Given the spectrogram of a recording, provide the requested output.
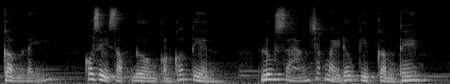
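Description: A woman reading a brisk loyal young friend. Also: lowish voice, lively intonation, warm tone, soft background music, close to an everyday voice. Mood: urgent. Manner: urgent, brusque.

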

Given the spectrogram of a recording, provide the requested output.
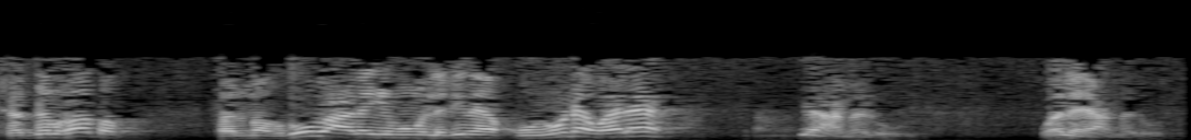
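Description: A man's voice: on the high side, big pitch swings, fast talker. A man with an Egyptian Arabic accent teaching a religious lesson to a group. He asks the room questions and answers them himself, and he draws out vowels to demonstrate recitation. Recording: husky, phone-like lo-fi recording.

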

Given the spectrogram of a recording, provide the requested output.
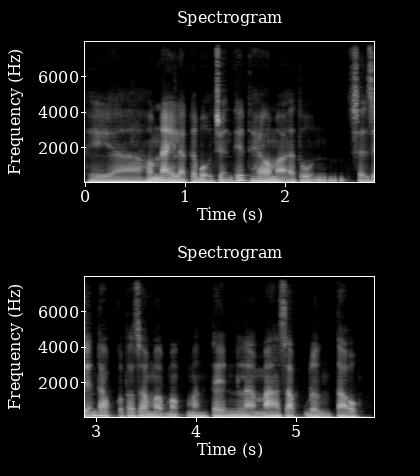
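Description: A man's voice: low-pitched, moderate pace, mellow, dry recording, clean studio sound. A man hosting a story stream, chatting casually with viewers and using many fillers. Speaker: storyteller host. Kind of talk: casual livestream intro.

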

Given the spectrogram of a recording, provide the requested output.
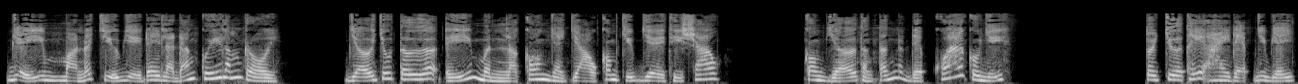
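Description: A woman's voice: mid-range voice, lively intonation, unhurried, no echo. A woman reading the lines of a nosy, fretful elderly village aunt in a recorded story.

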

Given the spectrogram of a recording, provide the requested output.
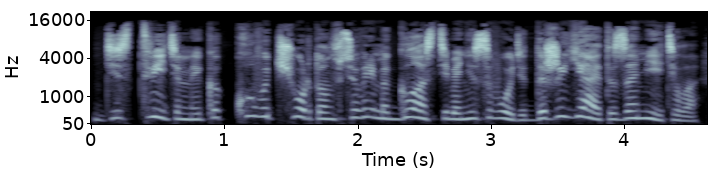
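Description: A woman's voice: a little high, fast talker, a little mellow, dry recording, studio quality, voice pushed up, close to an everyday voice. A woman reading the lines of a nervous, fretting young woman friend in a storybook. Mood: anxious.

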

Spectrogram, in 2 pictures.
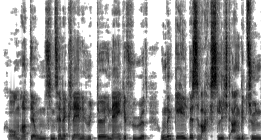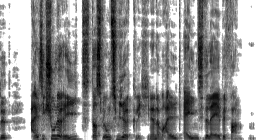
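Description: Audiobook reader: a man telling a first-person tale slowly and earnestly. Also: mid-range voice, lively intonation. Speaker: audiobook narrator. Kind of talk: first-person storytelling reading.

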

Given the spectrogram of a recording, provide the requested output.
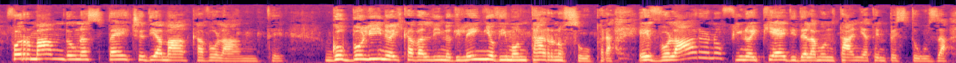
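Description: A woman reading a children's fairy tale aloud as a storyteller, in an expressive, animated way. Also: medium pitch. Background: faint music.

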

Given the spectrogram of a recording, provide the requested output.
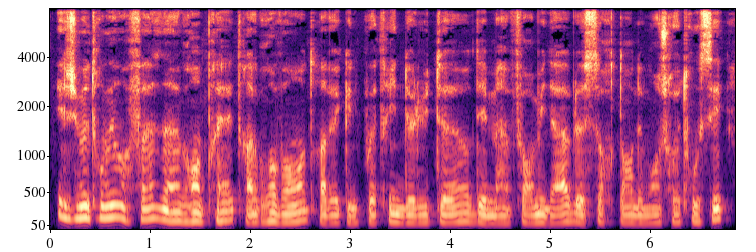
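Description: Husky, mellow male audiobook narrator. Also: fairly low pitch. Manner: measured, expressive storytelling. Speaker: audiobook reader. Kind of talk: scripted narration of a classic tale.

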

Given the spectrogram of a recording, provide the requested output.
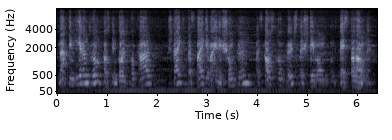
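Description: A man's voice: sits high, sing-song, moderate pace, pushed and bright. A man announcing in an old newsreel, with a clipped, dashing commentary delivery. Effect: old newsreel soundtrack. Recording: distant old newsreel sound with faint music.

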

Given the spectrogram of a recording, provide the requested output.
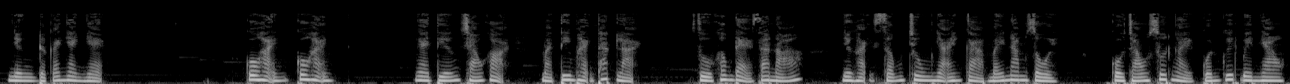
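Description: A woman reading a story aloud in a calm, even voice, narrating and doing every part herself. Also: lowish voice, no room sound.

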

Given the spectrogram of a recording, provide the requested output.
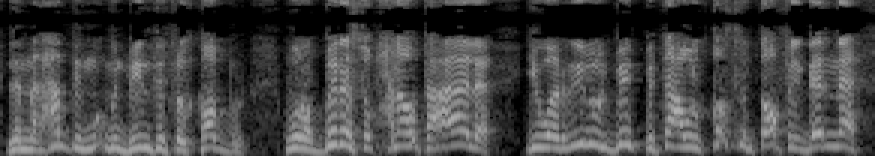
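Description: High, fast Egyptian preacher. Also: male voice, lively intonation, fairly bright tone, husky. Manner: impassioned, rhetorical repeated questions. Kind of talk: sermon.

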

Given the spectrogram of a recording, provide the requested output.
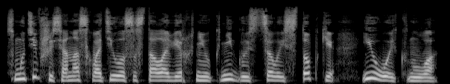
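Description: A woman narrating a novel in an even, expressive audiobook reading. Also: lowish voice, fairly quick, no room sound, clean studio sound.

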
